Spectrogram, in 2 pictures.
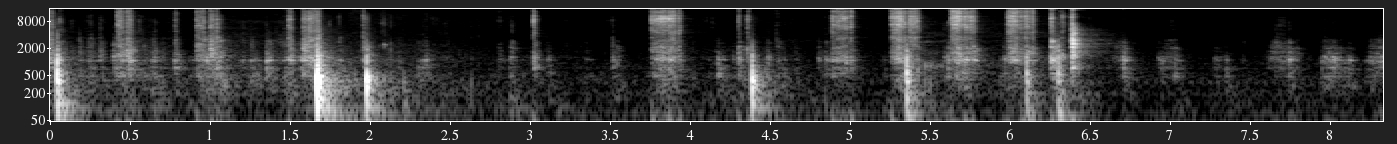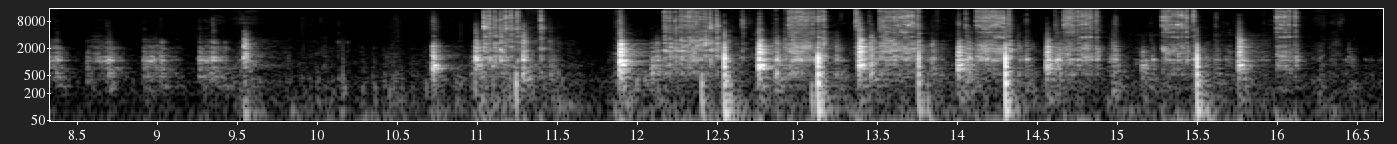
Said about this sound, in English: there's going to be 3 18mm nuts here, here, and then one on top that need to be removed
